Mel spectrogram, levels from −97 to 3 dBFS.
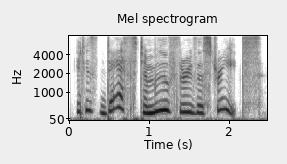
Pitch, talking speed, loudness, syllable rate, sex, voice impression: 310 Hz, 195 wpm, -14 LUFS, 3.6 syllables/s, female, feminine, slightly adult-like, slightly fluent, slightly calm, friendly, reassuring, slightly kind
